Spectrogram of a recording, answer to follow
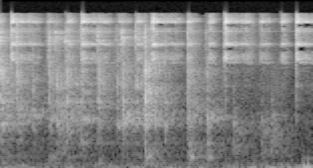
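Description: Quick typing on a computer keyboard, a run of irregular key clicks, over background music.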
